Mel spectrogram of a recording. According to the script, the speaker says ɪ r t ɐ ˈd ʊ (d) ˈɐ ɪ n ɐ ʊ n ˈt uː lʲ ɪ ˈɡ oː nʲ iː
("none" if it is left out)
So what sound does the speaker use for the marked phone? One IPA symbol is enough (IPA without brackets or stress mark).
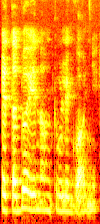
none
